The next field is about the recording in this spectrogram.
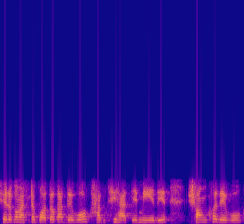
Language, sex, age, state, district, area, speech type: Bengali, female, 45-60, West Bengal, Purba Medinipur, rural, conversation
